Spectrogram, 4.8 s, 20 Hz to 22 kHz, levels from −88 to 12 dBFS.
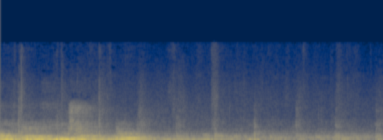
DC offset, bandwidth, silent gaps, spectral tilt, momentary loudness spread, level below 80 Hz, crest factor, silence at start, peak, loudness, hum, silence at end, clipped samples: under 0.1%; 9.8 kHz; none; -7 dB/octave; 19 LU; -56 dBFS; 16 dB; 0 s; -2 dBFS; -16 LUFS; none; 0 s; under 0.1%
